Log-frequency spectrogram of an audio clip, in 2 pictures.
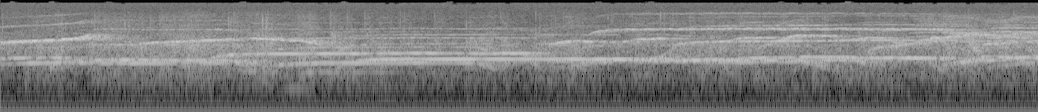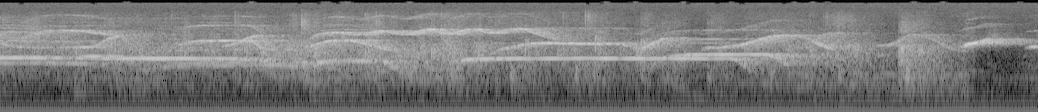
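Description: Audience applauding and cheering, with many people whistling at once: overlapping whistles sliding up and down and held over the clapping, dying down near the end.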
